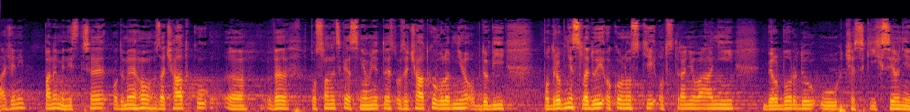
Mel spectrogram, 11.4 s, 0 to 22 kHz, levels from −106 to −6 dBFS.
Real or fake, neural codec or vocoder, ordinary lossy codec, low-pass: real; none; MP3, 48 kbps; 14.4 kHz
